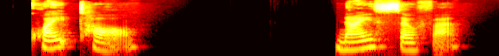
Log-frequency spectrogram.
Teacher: we link these because the sounds are the same even though the spellings are different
